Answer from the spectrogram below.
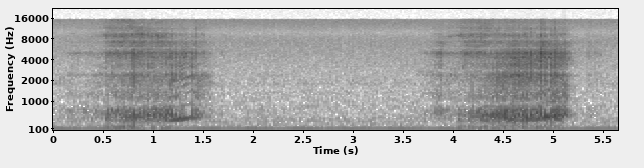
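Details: Dog snoring in sleep, sounding as if breathing through a balloon.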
